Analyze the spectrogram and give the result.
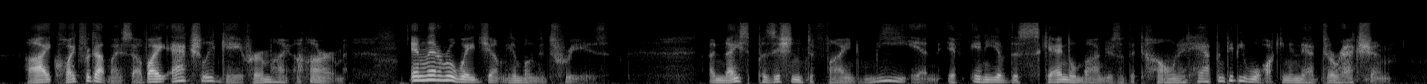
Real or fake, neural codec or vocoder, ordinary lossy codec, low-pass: fake; codec, 16 kHz, 0.7 kbps, FocalCodec; Opus, 32 kbps; 7.2 kHz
